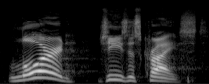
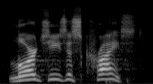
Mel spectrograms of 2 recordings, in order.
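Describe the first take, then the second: First: The stress falls on the word Lord. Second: The stress falls on the word Christ. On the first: Jesus is the master to be obeyed. "So he's the Lord" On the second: Jesus is the chosen one. "maybe I'll emphasize different words of the Jesus prayer"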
